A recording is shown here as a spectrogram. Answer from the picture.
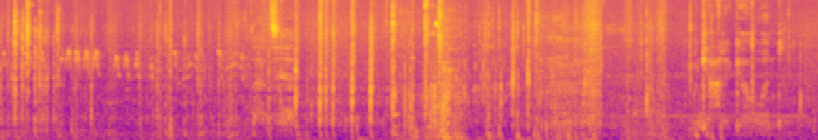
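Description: Rustling of the pop-up ground blind's fabric and irregular plastic and metal clicks as an Ozonics ozone unit is mounted on a blind bar, with a louder scrape about four and a half seconds in.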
